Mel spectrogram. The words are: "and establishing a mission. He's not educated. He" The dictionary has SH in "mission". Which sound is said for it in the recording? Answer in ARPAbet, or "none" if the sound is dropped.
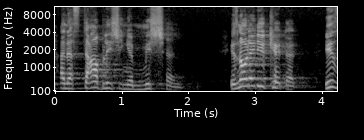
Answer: SH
